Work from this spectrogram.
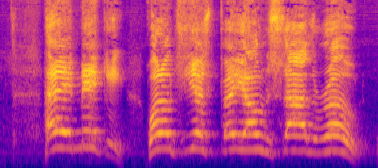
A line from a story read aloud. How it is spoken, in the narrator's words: the guy's in a white Ford pickup hollers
